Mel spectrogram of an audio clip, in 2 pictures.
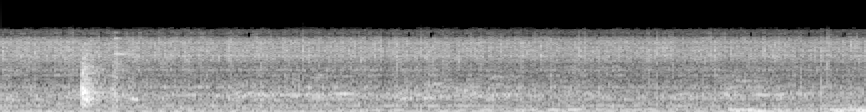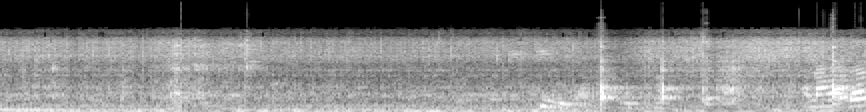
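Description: Onion for Egyptian moussaka fries in hot oil with a steady bright sizzle, stirred now and then with utensil scrapes and clinks toward the end.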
